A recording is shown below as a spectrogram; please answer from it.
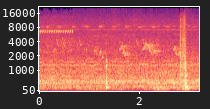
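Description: Honeybees buzzing around an open hive during an inspection of a small swarm, a dense close drone with individual bees whining past, plus a couple of faint knocks.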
